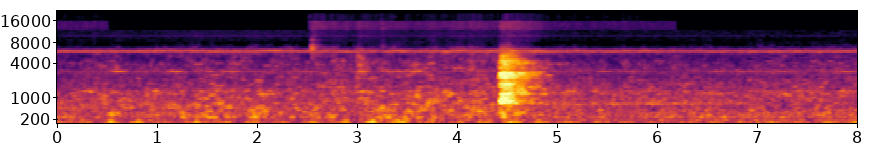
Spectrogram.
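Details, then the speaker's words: Rotational moulding machine arm after swapping moulds and adding balance weights, running: low, even hum with soft regular turning rhythm, no chain bounce or uneven motor whine; normal running, much quieter once balanced. "So let's run it for a minute and see if it's less noisy. So let the air on. Much more quiet."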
